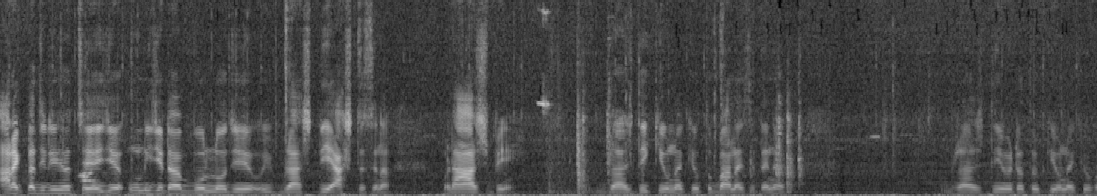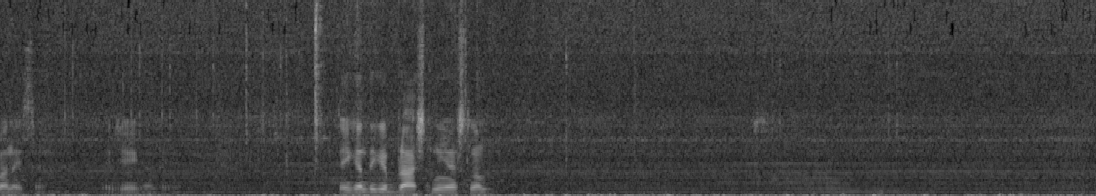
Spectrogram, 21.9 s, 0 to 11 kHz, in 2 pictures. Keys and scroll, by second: 0.2 ctrl+space, 1.9 ctrl+space, 5.8 ctrl+space, 6.8 ctrl+space, 13.5 ctrl+space, 16.5 F5.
